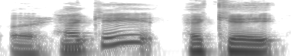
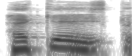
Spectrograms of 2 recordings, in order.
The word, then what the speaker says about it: Hecate: I mean, my big thing is the design of the, how do you say her name? Hectic? – Hecate. – Why can't I say words? – I don't know. That one. – Hecate, her disintegration and then into the squid snakes is just beautiful.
